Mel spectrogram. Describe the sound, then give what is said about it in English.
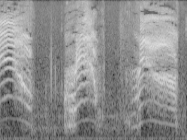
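A small, smoky grey cat meows three times, each call drawn-out and wavering, with short silent pauses between them and no voices around. “Tommy meows, hoping Adam will get that it's a yes.”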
